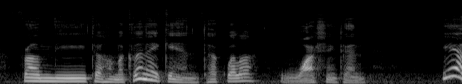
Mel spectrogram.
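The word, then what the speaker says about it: Tukwila: of Michigan anyway from the TOA Clinic In Tua Washington yeah it's a strange name it's spelled t k w l a Washington and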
